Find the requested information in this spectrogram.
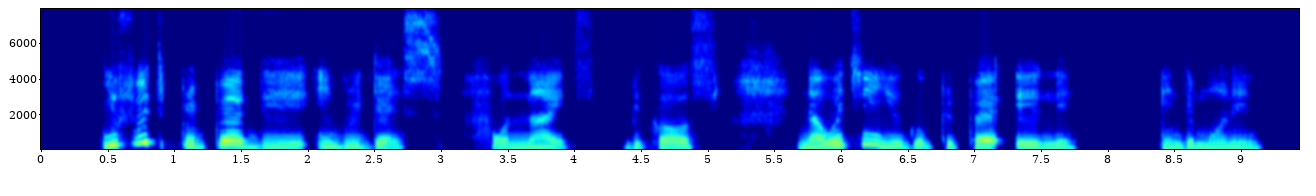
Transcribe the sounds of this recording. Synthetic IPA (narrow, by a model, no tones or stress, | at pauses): jufitpɹipɛdiĩŋɡɹidiɛ̃ns | fɔnaɪt | bikʰɔs | nawetĩnjuɡopɹipʰɛɛli | ĩndəmɔnĩn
